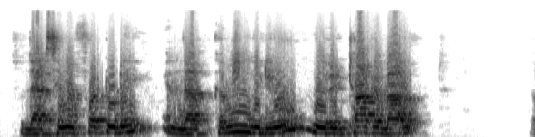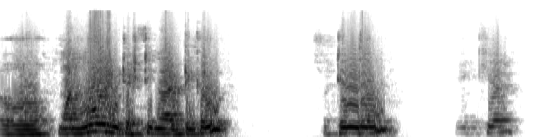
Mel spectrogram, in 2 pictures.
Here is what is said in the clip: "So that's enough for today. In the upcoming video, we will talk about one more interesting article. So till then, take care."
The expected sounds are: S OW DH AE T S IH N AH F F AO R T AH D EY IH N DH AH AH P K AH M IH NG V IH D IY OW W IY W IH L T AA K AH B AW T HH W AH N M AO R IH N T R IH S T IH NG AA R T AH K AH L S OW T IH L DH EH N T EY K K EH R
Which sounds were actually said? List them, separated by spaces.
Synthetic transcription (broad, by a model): S OW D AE T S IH N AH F F AO R T AH D EY IH N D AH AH K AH M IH NG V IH D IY OW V IY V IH L T AA K AH B AW T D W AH N M AO R IH N T R IH S T IH NG AA R T AH K AH L S OW T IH L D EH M T EY K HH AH R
